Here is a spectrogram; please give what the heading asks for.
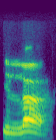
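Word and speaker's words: إله: Ilah is how you say God in Arabic.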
